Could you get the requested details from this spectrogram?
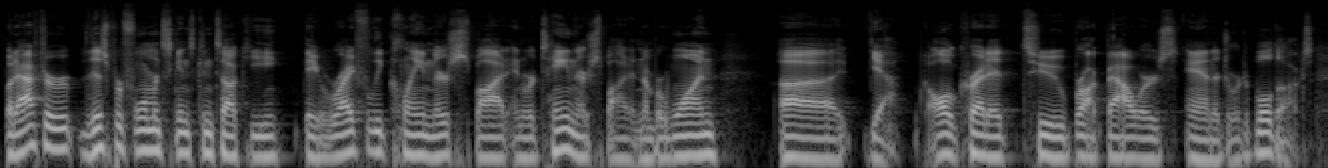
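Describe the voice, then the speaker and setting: A young man co-hosting a casual sports podcast, running through rankings in a quick broadcaster's manner. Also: fairly low pitch, flat delivery. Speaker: podcast co-host.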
